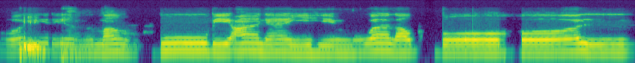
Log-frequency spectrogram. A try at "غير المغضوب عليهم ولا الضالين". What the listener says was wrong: Ditebalkan lagi aliran suara bodnya ini tadi ya. Walau bo, karena sudah siap-siap di makhrajnya ya. Walau bo, jangan walau ini kurang tebal ya.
